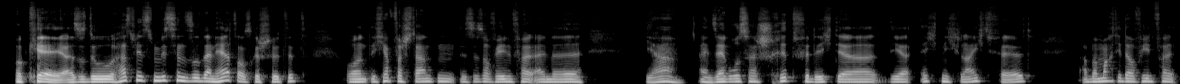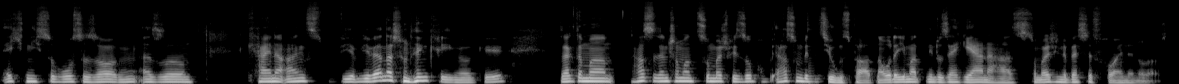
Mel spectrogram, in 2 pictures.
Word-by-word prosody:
Okay, 120 -4 +6
also 105 +3 +2
du 125 0 +7
hast 170 +3 +1
mir 195 - +3
jetzt 185 - -10
'n 175 - +5
bisschen 180 0 +3
so 150 0 +2
dein 145 -3 +3
Herz 170 +5 +2
ausgeschüttet 125 +3 -1 0.3
und 125 0 +2
ich 120 +3 -2
habe 155 - 0
verstanden, 135 -1 -1
es 120 -1 -6
ist 130 0 -6
auf 125 -2 -3
jeden 125 0 +2
Fall 125 0 -2
eine 120 0 +1 0.6
ja, 110 -1 -1
ein 110 -3 -1
sehr 125 +3 +3
großer 130 0 0
Schritt 155 +6 -3
für 135 - -2
dich, 120 0 0
der 120 -1 +1
dir 120 -1 -3
echt 140 +1 -7
nicht 125 -2 -3
leicht 145 +6 -3
fällt. 130 +5 -3 0.4
Aber 120 +3 -2
mach 150 +3 +2
dir 150 - -3
da 135 -1 +2
auf 130 - -7
jeden 135 -2 -1
Fall 130 -4 -3
echt 135 +4 -6
nicht 135 -2 0
so 125 - -3
große 125 0 -2
Sorgen. 115 +1 -1
Also, 115 0 -1 0.5
keine 135 0 0
Angst, 145 +4 -1
wir 125 -1 -1
wir 135 +1 +2
werden 165 +4 +4
das 190 -2 +3
schon 150 -3 +5
hinkriegen, 135 -10 +1
okay? 110 +7 -4 0.5
Sag 130 +1 +1
doch 155 - +3
mal, 145 -2 +4 0.2
hast 160 +4 -1
du - - -1
denn 150 0 +3
schon 150 +1 0
mal 150 -1 +3
zum 145 -1 -1
Beispiel 140 -1 0
so 135 +2 0
pro 135 -2 -15
hast 150 +5 -2
du - - +1
'n - - +4
Beziehungspartner 100 - -2
oder 105 +2 +2
jemanden, 115 0 0
den 110 - +1
du 110 - +1
sehr 110 +1 -2
gerne 105 -2 0
hast, 85 -1 -8
zum 105 - -4
Beispiel 110 +1 -1
'ne 110 - 0
beste 110 0 -3
Freundin 85 -2 -8
oder 75 -2 -14
so? - - -27
125 Hz, 220 wpm, -23 LUFS, 115-140 Hz, 0.6 s, du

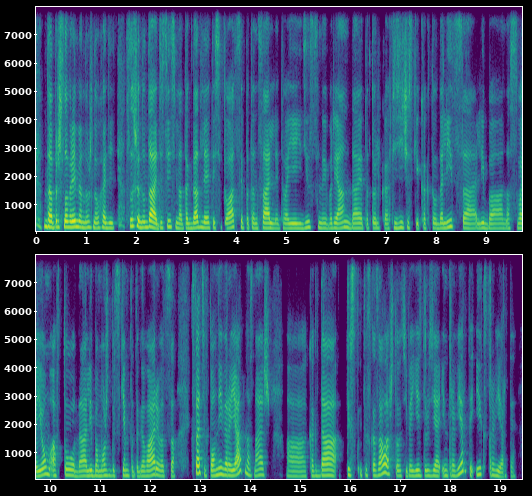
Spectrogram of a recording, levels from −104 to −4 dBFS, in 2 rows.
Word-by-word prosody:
Да, 215 -3 +8
пришло 210 +1 +4
время, 205 +1 +8
нужно 190 -1 0
уходить. 175 -1 0 0.2
Слушай, 235 0 +4
ну 195 0 +3
да, 195 -4 +8
действительно, 180 -2 -2
тогда 170 +3 +3
для 190 -2 +2
этой 180 0 -4
ситуации 195 +3 -1
потенциальной 170 -1 0
твоей 165 0 0
единственный 185 +1 -4
вариант, 175 +3 -1
да, 170 0 -1
это 170 -1 -5
только 170 -2 -6
физически 180 -1 -4
как-то 170 +1 -7
удалиться 170 -1 -2
либо 165 -1 -2
на 165 - -8
своём 180 +8 +1
авто, 195 +1 0
да, 175 +1 0
либо 185 0 +1
может 190 +2 -2
быть 180 -1 -8
с - - -16
кем-то 190 -2 -4
договариваться. 180 0 -1 0.3
Кстати, 265 -6 +3
вполне 190 +5 +1
вероятно, 210 - +2
знаешь, 210 +2 -5 0.3
а, 170 -1 -6
когда 185 +2 +1 0.2
ты 210 - +1
с 195 - -7
ты 205 -1 -10
сказала, 210 +9 +2
что 190 -6 -5
у - - -5
тебя 180 0 -6
есть 185 0 -1
друзья 185 -1 -1
интроверты 195 - -3
и 220 - -2
экстраверты, 180 -7 -6
185 Hz, 160 wpm, -22 LUFS, 170-200 Hz, 0.3 s, Да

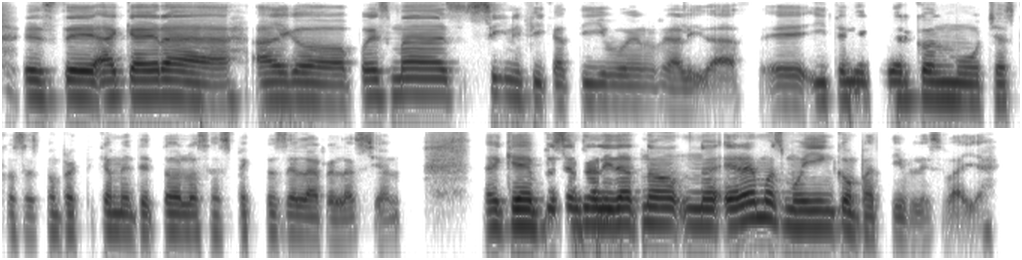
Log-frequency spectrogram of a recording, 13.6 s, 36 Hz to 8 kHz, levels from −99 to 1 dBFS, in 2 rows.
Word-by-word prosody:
este, 140 0 +3
acá 140 +1 +2
era 135 -5 +3 0.2
algo, 125 -2 -1
pues, 145 0 -3
más 150 -1 0
significativo 125 -5 -7
en 110 -1 -13
realidad, 100 -2 -10 0.2
eh, 115 0 -7
y 125 - -4
tenía 135 0 -3
que 135 - -8
ver 130 -1 -2
con 130 -1 +1
muchas 125 -1 -3
cosas, 110 -2 -14
con 120 +1 -12
prácticamente 120 +1 -5
todos 120 0 -1
los 120 -1 -5
aspectos 120 +1 -11
de 115 - -4
la 110 -1 -2
relación. - - -10 0.5
De 140 0 -1
que, 145 +1 +7
pues, 145 +1 -2
en 155 -2 +1
realidad 155 0 +6
no 155 -2 +4
no 150 0 +2
éramos 185 +2 +5
muy 140 -1 +3
incompatibles, 115 -9 -4
vaya. - - -15
130 Hz, 160 wpm, -24 LUFS, 120-145 Hz, 0.5 s, que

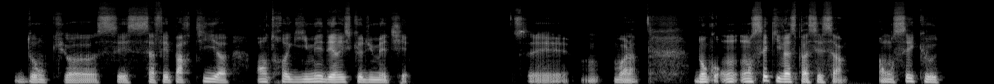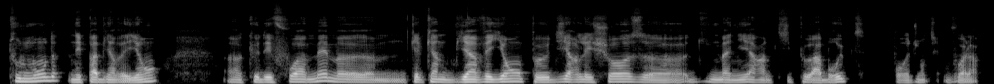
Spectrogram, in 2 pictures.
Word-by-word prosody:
Donc, 110 -2 -3
heu, - - 0
c'est - - -3
ça - - -4
fait 110 - -1
partie, 120 +4 0
heu, 100 - +3 0.3
entre 125 0 -1
guillemets 120 +3 +2
«des 115 -2 +6
risques 115 +1 +1
du 110 0 +1
métier». 110 0 -2 1.0
C'est - - -7
mmh, - - -8 0.2
voilà. - - -1 0.6
Donc 125 -1 +5
on 130 +2 +1
on 135 - +4
sait 185 +8 +4
qu'il 175 -6 +1
va 125 - +9
se - - -7
passer - - +2
ça. - - -3 0.3
On - - -1
sait 145 +6 +1
que 120 -4 +1 0.6
tout 145 - +2
le 135 - +4
monde 170 +5 +2
n'est 110 0 +1
pas 110 -1 +3
bienveillant, 110 +4 +2 0.7
heu, 110 -1 -3
que 115 - -1
des 110 0 +3
fois, 120 +3 +1
même, 145 +4 +1
hem, 120 -2 0
quelqu'un 115 +2 0
de 115 - +2
bienveillant 115 +4 +4
peut 110 -5 +1
dire 115 +2 -1
les 115 -1 +1
choses, 125 0 0
heu, 100 -1 -2
d'une 115 0 -5
manière 105 +1 -1
un 100 -1 -4
petit 100 +2 -15
peu 110 0 -2
abrupte, 105 +7 -1 0.2
pour 100 0 -5
être 95 - -9
gentil 105 -2 -9
voilà. - - -4
115 Hz, 175 wpm, -21 LUFS, 110-125 Hz, 1.0 s, va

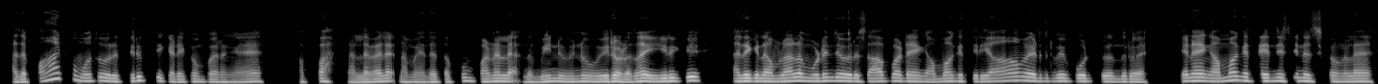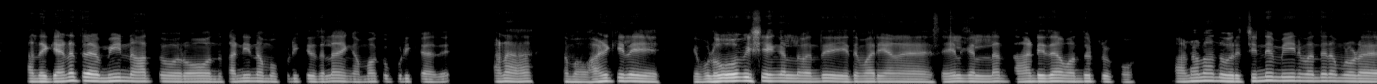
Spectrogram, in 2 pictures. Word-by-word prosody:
அத 120 +1 +1 0.2
பாக்கும்போது 200 -8 -2
ஒரு 140 - +2
திருப்தி 175 +1 -2
கிடைக்கும் 125 0 -3
பாருங்க, 115 -2 -3 0.7
"அப்பா 140 +6 -4 0.2
நல்ல 110 +1 -2
வேலை 135 +3 +2
நம்ப 115 0 -3
எந்த 115 +1 -1
தப்பும் 135 +8 -5
பண்ணல. 140 +2 +2
அந்த 115 +1 -4
மீன் 140 +3 +1
மீன் 130 +2 0
உயிரோடு 135 -1 +4
தான் 150 0 +6
இருக்கு.' 155 +4 +3 0.4
அதுக்கு 150 0 +5
நம்பளால 145 +4 +3
முடிஞ்ச 165 +2 +2
ஒரு 150 - +2
சாப்பாட்ட, 150 +2 0
எங்க 130 -1 -3
அம்மாவுக்கு 145 +3 -1
தெரியாம 150 +6 -1
எடுத்துகிட்டு 145 -1 -2
போய் 145 -2 -1
போட்டுட்டு 140 -1 0
வந்துருவேன்." 125 -2 -1 0.4
ஏன்னா, 160 +2 +3
எங்க 150 -2 0
அம்மாவுக்கு 175 +2 +1
தெரிஞ்சிச்சுன்னு 155 0 +1
வச்சுக்கோங்களேன், 135 0 -2 0.4
அந்த 135 0 +2
கிணத்துல 165 +3 +4 0.2
மீன் 160 0 +2
நாத்தம் 140 -1 -2
வரும், 130 0 0
அந்த 125 0 -6
தண்ணீ 145 +3 -1
நம்ப 135 -2 -3
குடிக்குறதெல்லாம் 135 +1 -3
எங்க 125 -1 -7
அம்மாவுக்கு 130 +1 -7
பிடிக்காது. 125 -2 -6 0.5
ஆனா, 140 +1 0 0.5
நம்ப 125 -2 -2 0.2
வாழ்க்கையில 150 +3 +2 0.6
எவ்வளவோ 135 +5 +6 0.2
விஷயங்கள் 150 -2 +2 0.2
வந்து 135 +3 -1 0.2
இது 135 - -3
மாதிரியான 130 -1 -1 0.4
செயல்கள்லாம் 135 0 -1
தாண்டி 135 +2 +2
தான் 145 -1 +2
வந்துட்ருக்கும். 130 -4 -4 0.5
ஆனாலும், 155 +6 +1
அந்த 160 -1 0
ஒரு 140 -1 +3
சின்ன 160 +3 +1
மீன் 170 0 +1
வந்து 155 +1 -1
நம்பளோட 145 -2 0
140 Hz, 145 wpm, -23 LUFS, 130-150 Hz, 0.7 s, தான்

